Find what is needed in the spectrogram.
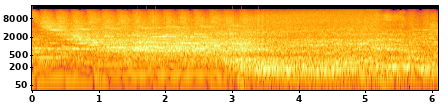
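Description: Loud dance music with a steady beat, played over a sound system, with crowd noise and some cheering over it.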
